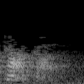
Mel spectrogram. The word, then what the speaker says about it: KK: Nell'Austria asburgica, scrive Musil, tutto era, e lo spiega, imperial regio, Kaiser König, abbreviato in KK, che si pronuncia Kaka.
